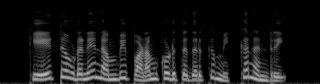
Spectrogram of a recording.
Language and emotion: Tamil, happy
